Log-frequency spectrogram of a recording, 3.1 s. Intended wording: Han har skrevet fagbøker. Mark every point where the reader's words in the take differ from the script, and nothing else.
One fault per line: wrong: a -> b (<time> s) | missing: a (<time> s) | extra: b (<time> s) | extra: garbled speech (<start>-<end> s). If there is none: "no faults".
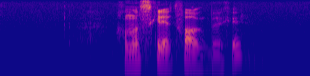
no faults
